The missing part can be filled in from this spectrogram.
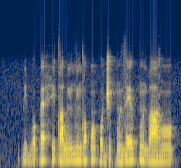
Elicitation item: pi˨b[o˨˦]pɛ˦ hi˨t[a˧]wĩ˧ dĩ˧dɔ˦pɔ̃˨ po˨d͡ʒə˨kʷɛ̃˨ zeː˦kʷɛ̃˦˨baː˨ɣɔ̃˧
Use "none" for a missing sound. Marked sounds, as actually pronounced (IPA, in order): o˦˨, a˨

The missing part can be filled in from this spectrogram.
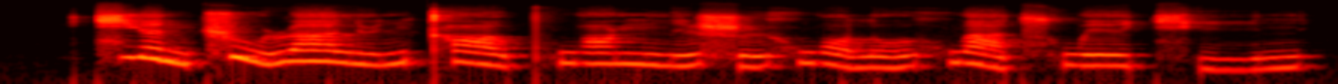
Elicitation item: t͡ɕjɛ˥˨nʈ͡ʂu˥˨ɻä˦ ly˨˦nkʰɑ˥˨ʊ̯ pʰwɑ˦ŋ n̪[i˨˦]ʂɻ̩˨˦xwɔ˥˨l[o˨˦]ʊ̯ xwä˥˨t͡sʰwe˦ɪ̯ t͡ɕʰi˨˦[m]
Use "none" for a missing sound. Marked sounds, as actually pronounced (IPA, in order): i˨˦, o˨˦, n

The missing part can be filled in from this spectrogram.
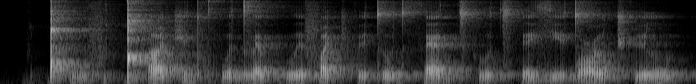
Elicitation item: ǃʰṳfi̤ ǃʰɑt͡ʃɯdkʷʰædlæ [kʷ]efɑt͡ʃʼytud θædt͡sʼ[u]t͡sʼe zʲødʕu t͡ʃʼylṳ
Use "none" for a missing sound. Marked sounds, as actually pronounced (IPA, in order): kʷ, u

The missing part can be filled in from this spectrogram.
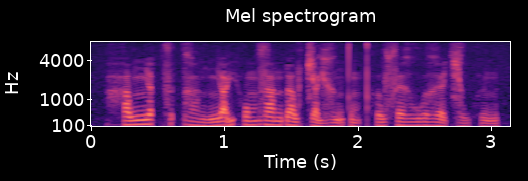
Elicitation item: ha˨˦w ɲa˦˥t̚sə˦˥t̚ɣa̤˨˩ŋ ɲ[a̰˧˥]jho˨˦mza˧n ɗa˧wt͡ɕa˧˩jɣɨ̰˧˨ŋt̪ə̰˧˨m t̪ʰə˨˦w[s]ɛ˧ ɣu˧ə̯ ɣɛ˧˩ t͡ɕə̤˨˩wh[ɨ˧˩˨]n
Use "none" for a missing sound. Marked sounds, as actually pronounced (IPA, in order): a̰˧˥, s, ɨ˧˩˨

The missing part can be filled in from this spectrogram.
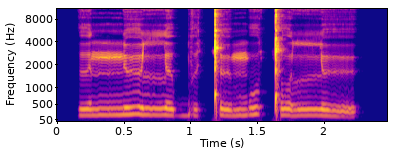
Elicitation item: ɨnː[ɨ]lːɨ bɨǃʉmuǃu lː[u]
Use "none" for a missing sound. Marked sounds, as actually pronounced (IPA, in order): ʉ, ʉ

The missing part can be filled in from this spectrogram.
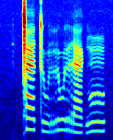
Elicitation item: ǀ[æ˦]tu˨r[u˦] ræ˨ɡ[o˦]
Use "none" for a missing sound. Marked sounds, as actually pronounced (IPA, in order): æ˦, u˦, õ˦

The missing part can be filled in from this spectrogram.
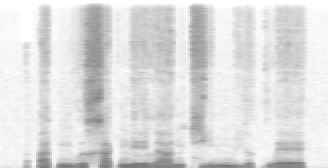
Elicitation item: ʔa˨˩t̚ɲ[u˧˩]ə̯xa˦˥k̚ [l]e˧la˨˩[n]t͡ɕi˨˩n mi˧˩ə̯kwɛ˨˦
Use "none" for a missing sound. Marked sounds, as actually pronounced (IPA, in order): u˧, n, n

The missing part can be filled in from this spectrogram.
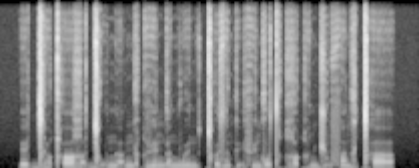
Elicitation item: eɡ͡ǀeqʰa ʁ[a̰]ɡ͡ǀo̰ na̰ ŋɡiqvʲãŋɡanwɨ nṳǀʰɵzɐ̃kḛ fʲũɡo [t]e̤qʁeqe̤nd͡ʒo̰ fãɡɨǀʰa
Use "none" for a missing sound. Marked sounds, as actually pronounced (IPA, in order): a̰, t

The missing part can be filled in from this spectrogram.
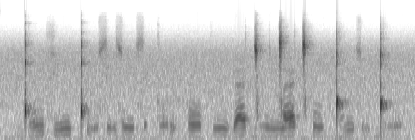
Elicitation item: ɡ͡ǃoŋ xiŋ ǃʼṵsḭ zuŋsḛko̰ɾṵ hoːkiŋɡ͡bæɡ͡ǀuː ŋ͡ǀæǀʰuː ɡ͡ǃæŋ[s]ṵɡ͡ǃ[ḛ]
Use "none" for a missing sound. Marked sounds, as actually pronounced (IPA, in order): s, ḛ

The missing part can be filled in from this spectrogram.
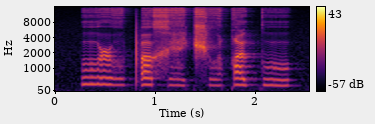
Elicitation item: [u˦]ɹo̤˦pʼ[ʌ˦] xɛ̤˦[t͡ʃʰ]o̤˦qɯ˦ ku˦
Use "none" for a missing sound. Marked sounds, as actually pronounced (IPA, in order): u˦, ʌ˦, t͡ʃʰ

